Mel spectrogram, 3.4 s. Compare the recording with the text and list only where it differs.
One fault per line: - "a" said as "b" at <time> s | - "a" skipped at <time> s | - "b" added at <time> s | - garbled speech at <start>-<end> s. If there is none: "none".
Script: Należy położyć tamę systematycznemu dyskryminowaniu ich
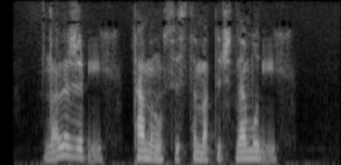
- "położyć" said as "ich" at 0.9 s
- "dyskryminowaniu" skipped at 2.6 s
